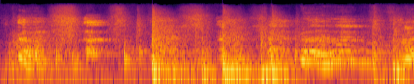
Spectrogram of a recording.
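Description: Voices over a run of sharp, irregular thumps, several a second.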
